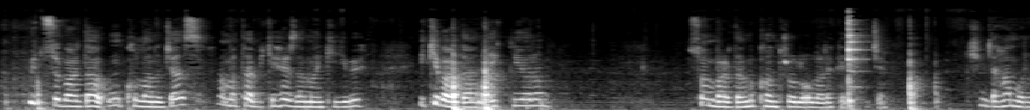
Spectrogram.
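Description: A fork clinks and scrapes against a glass bowl.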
